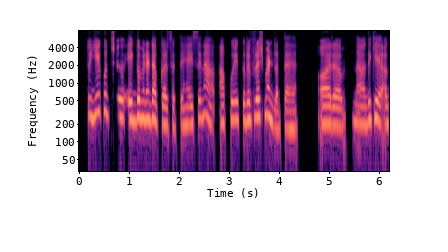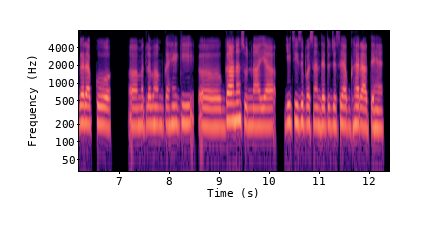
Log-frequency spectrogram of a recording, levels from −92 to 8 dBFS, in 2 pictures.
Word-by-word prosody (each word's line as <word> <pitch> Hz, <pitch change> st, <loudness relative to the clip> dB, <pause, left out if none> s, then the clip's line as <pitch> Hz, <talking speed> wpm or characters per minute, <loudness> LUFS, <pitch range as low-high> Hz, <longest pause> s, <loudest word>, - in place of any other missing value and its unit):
तो 285 Hz, -, -5 dB
ये 275 Hz, +5 st, +2 dB
कुछ 320 Hz, -3 st, -4 dB, 0.3 s
1-2 240 Hz, +2 st, +6 dB
मिनट 245 Hz, 0 st, +4 dB
आप 225 Hz, -4 st, +4 dB
कर 200 Hz, -2 st, +1 dB
सकते 185 Hz, 0 st, -8 dB
हैं 195 Hz, +1 st, -3 dB
इससे 225 Hz, +5 st, -3 dB
ना 265 Hz, -8 st, -2 dB
आपको 210 Hz, +3 st, -3 dB
एक 235 Hz, -1 st, -1 dB
रिफ्रेश्मेन्ट 255 Hz, +1 st, +3 dB
लगता 165 Hz, +1 st, -4 dB
है। 165 Hz, 0 st, -3 dB, 0.5 s
और 205 Hz, 0 st, +3 dB, 0.4 s
न 200 Hz, -2 st, -2 dB
देखिए 235 Hz, +2 st, +3 dB
अगर 210 Hz, +1 st, +1 dB
आपको 200 Hz, 0 st, 0 dB, 0.5 s
अ, 190 Hz, 0 st, -2 dB
मतलब 195 Hz, +1 st, -2 dB
हम 195 Hz, -1 st, -2 dB
कहें 200 Hz, +1 st, -2 dB
कि 210 Hz, -1 st, 0 dB
अ, -, -, -12 dB, 0.7 s
गाना 225 Hz, +1 st, +6 dB
सुनना 190 Hz, -3 st, -2 dB
या 185 Hz, 0 st, 0 dB, 0.2 s
ये 215 Hz, -, +2 dB
चीज़े 215 Hz, +1 st, 0 dB
पसंद 195 Hz, -1 st, -2 dB
है 190 Hz, -, +3 dB
तो 195 Hz, -, -4 dB
जैसे 195 Hz, +1 st, -2 dB
आप 195 Hz, -1 st, -1 dB
घर 195 Hz, +2 st, 0 dB
आते 180 Hz, -1 st, +1 dB
हैं, 175 Hz, -1 st, -2 dB
200 Hz, 195 wpm, -23 LUFS, 190-230 Hz, 0.7 s, 1-2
